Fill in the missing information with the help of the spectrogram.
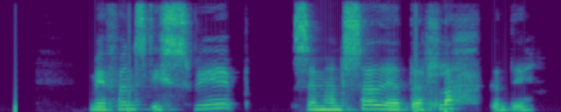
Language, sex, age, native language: Icelandic, female, 30-39, German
